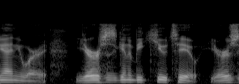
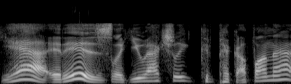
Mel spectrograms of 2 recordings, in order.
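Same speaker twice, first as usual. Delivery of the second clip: higher, louder astonished reply; retold amazement; 7 semitones higher, 6 dB louder than usual. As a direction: react as if pleasantly amazed. Retold amazed reaction to listeners.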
